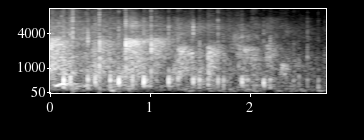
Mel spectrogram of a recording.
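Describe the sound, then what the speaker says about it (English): Scattered hand clapping from a small workshop audience greeting a newly graduated archaeologist, with individual claps distinct and fairly near, tapering slightly toward the end. "Let's give her a round of applause."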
